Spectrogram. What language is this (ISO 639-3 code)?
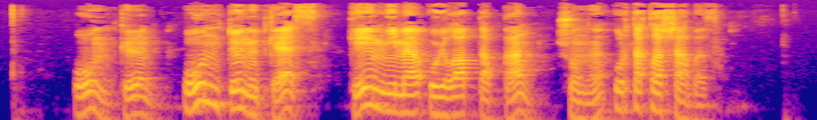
bak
